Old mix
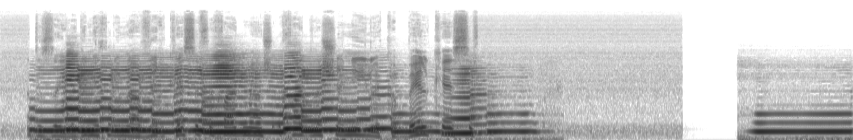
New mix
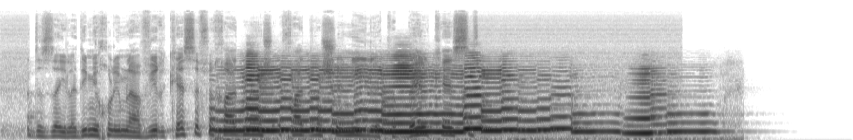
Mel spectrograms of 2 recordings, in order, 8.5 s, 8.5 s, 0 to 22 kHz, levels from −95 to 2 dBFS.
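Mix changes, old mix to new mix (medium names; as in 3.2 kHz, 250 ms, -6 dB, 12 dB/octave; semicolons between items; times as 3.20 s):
speech: send +7.0 dB; background: entry +1.80 s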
